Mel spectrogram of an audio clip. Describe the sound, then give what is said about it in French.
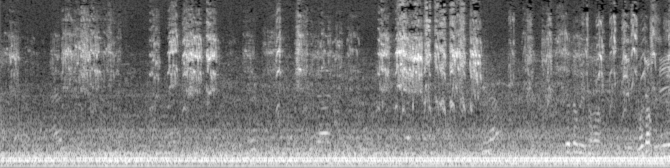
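Birds call and squawk in short, repeated bursts over a steady low hum, with harsh bright cries rising and falling throughout at a fairly loud level. “and birds”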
